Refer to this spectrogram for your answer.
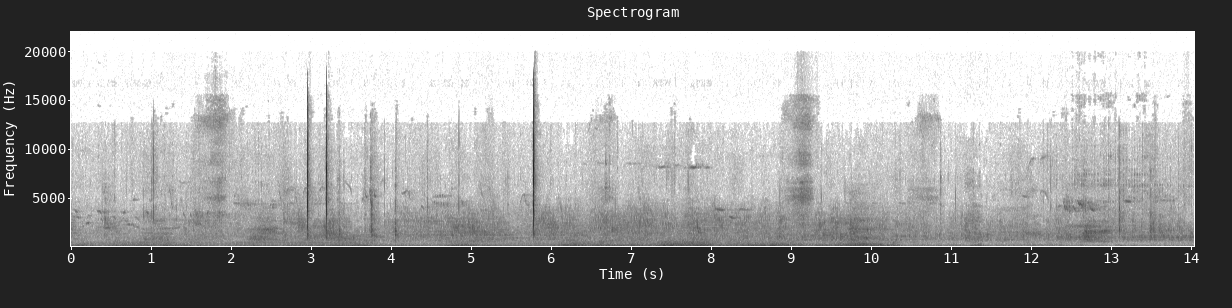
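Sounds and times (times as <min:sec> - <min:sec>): steady low hum: 0:00.0 - 0:14.0
wind buffeting microphone: 0:00.0 - 0:14.0
bicycle clicks and rattles: 0:02.8 - 0:04.9.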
